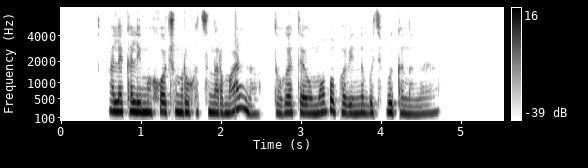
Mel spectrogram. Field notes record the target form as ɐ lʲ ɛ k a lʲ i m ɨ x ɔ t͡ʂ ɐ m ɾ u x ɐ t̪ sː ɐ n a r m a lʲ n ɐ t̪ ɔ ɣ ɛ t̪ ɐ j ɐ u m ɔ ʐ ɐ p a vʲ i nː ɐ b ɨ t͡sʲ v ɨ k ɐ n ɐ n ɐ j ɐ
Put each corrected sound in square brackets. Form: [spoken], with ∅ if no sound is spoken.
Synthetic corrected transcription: ɐ lʲ ɛ k a lʲ i m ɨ x ɔ t͡ʂ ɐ m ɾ u x ɐ t̪ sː ɐ n a r m a lʲ n ɐ t̪ ɔ ɣ ɛ t̪ ɐ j ɐ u m ɔ [v] ɐ p a vʲ i nː ɐ b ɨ t͡sʲ v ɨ k ɐ n ɐ n ɐ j ɐ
